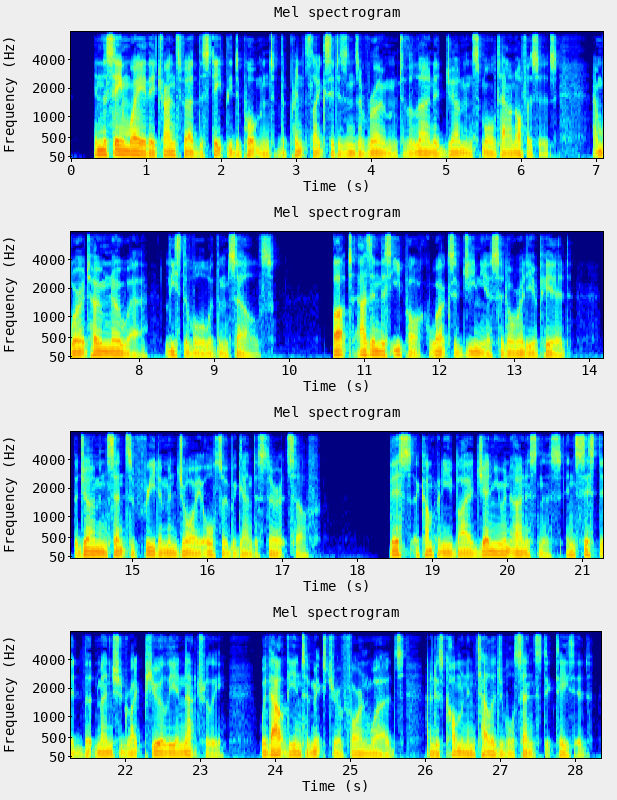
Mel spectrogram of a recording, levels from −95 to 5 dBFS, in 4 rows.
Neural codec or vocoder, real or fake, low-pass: none; real; 7.2 kHz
